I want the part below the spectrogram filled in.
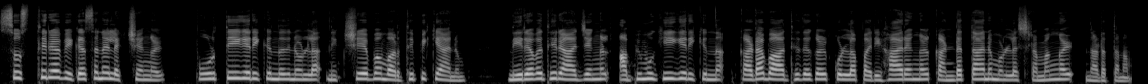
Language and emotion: Malayalam, neutral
